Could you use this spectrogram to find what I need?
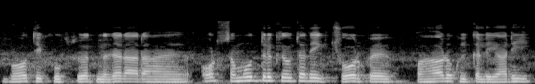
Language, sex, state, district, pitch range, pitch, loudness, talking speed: Hindi, male, Uttar Pradesh, Lucknow, 125-145 Hz, 130 Hz, -16 LUFS, 190 wpm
